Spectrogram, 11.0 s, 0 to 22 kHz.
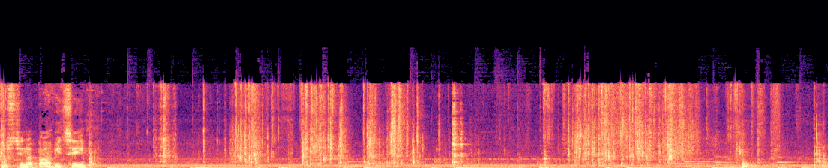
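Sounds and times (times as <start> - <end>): paper wrapper crinkling: 2.0 - 6.0, 7.2 - 10.5.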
